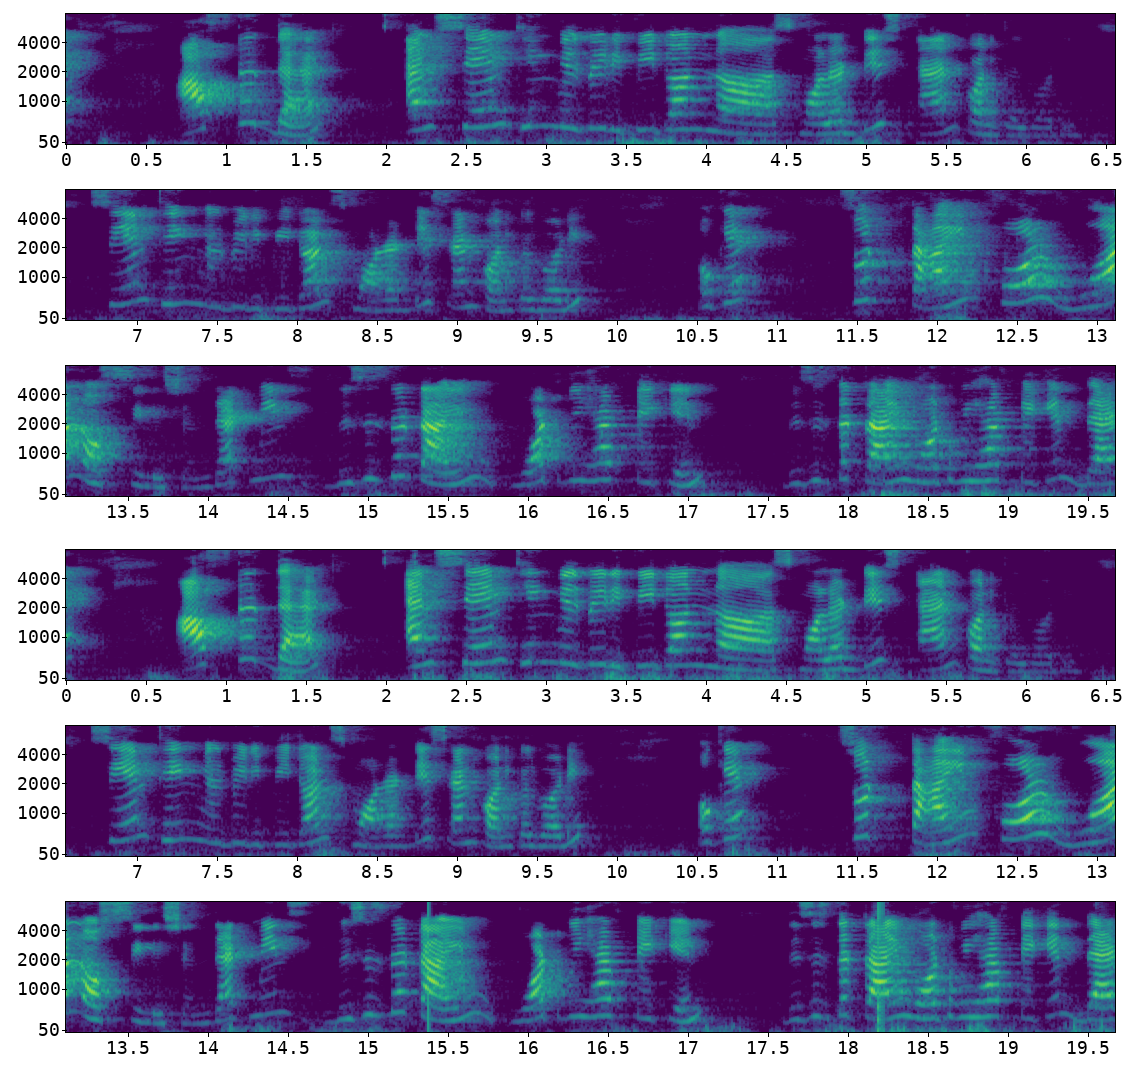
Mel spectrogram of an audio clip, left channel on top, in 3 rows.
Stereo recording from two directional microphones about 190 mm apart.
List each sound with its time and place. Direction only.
0.7 s a sound: 45° right (ahead or behind)
6.8 s a child's voice: 50° right (ahead or behind)
11.4 s a child's voice: 55° right (ahead or behind)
